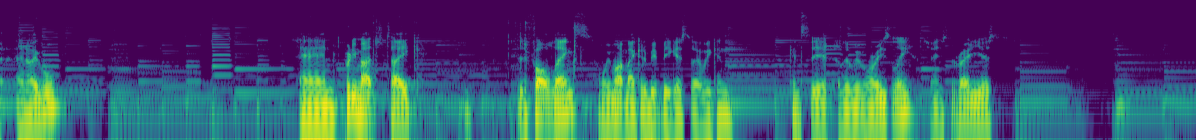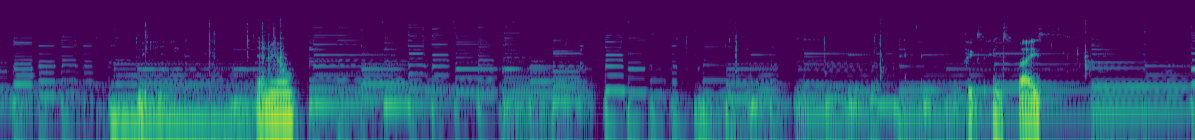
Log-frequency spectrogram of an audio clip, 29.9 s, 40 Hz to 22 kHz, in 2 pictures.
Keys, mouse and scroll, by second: 0.6 click, 1.4 right click, 2.5 click, 4.3 shift+v, 6.1 KP_2, 6.2 KP_5, 6.9 KP_Enter, 9.3 click, 11.0 click, 11.3 click, 13.8 click, 14.9 click, 16.5 KP_5, 17.3 BackSpace, 17.8 KP_1, 18.0 KP_0, 18.1 KP_Enter, 19.4 right click, 20.3 ○, 21.1 click, 22.5 click, 23.8 ctrl+v, 25.6 shift+v, 27.8 KP_2, 28.0 KP_5, 28.2 KP_Enter.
